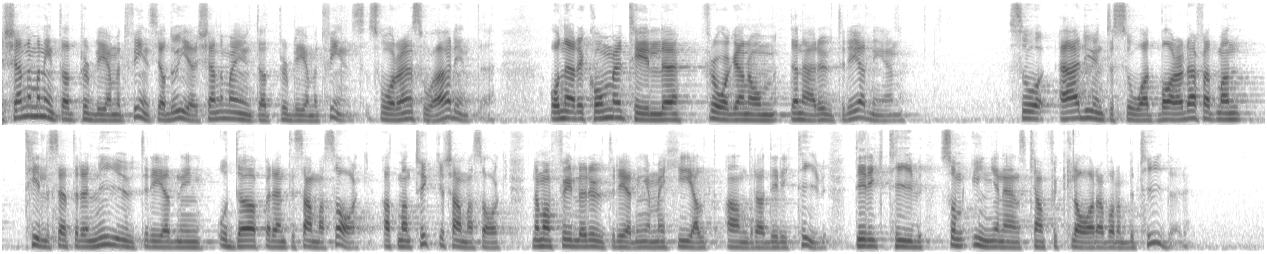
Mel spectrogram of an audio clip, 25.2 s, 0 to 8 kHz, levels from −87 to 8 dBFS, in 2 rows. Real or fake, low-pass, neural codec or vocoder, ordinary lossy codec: real; none; none; none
